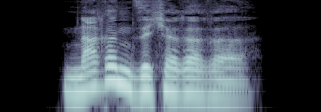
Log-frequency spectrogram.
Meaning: inflection of narrensicher: 1. strong/mixed nominative/accusative feminine singular comparative degree 2. strong nominative/accusative plural comparative degree
- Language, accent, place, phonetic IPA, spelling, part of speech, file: German, Germany, Berlin, [ˈnaʁənˌzɪçəʁəʁə], narrensicherere, adjective, De-narrensicherere.ogg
